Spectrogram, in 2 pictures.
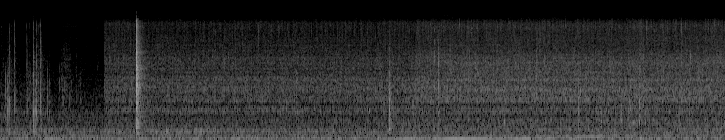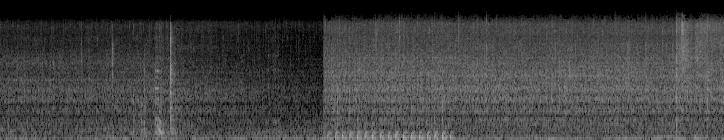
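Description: Pork belly and kimchi sizzling in a frying pan, the sizzle stepping up sharply about two-thirds of the way through with a brief fast rattle. A single sharp click about three seconds in, and a few light clicks near the end.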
